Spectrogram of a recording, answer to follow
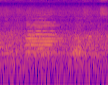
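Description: A single steady, horn-like toot lasting about half a second, starting about half a second in.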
